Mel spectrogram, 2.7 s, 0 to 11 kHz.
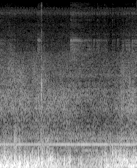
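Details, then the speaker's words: Infraction RC car on 8S with a Hobbywing Max6 G2 1650kv system, after full-throttle runs and a suspected popped ESC: thin whine over a rumble as the cooling fans seem short of power; owner suspects it is still too hot. "Like the fans are struggling to get power."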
